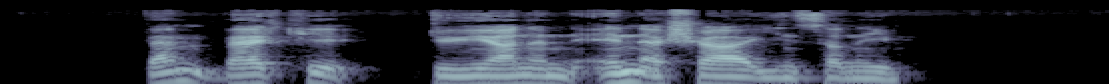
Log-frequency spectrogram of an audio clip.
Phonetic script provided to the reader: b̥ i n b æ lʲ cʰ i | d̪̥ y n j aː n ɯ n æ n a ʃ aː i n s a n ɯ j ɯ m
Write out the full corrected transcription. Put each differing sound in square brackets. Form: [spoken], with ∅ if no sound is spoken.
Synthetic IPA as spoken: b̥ [æ] n b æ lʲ cʰ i | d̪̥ y n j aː n ɯ n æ n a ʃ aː i n s a n ɯ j ɯ m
